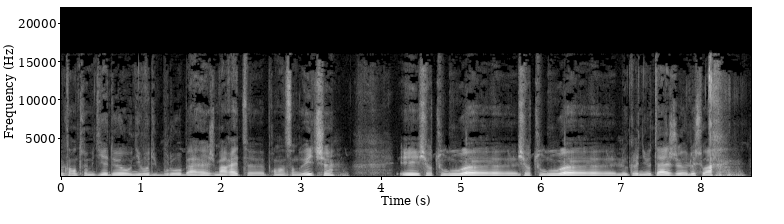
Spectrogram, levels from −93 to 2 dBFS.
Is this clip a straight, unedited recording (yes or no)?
no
